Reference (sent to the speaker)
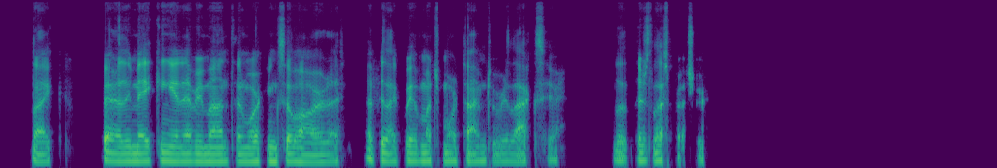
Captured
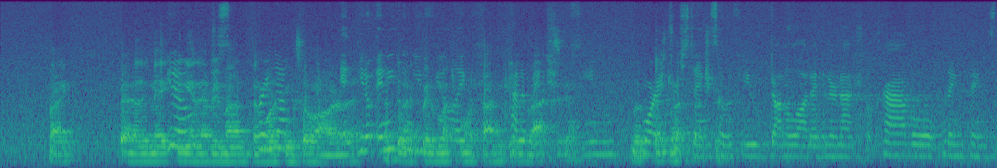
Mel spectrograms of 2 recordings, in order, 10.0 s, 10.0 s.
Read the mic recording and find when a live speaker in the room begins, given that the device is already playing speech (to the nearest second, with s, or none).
2 s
